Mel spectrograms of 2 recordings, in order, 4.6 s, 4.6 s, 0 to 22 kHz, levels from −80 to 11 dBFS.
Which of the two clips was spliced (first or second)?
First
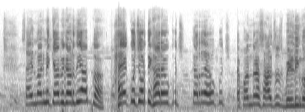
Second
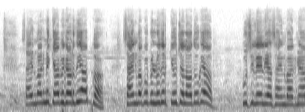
first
